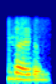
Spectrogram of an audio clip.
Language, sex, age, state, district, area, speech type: Marathi, female, 45-60, Maharashtra, Palghar, urban, conversation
